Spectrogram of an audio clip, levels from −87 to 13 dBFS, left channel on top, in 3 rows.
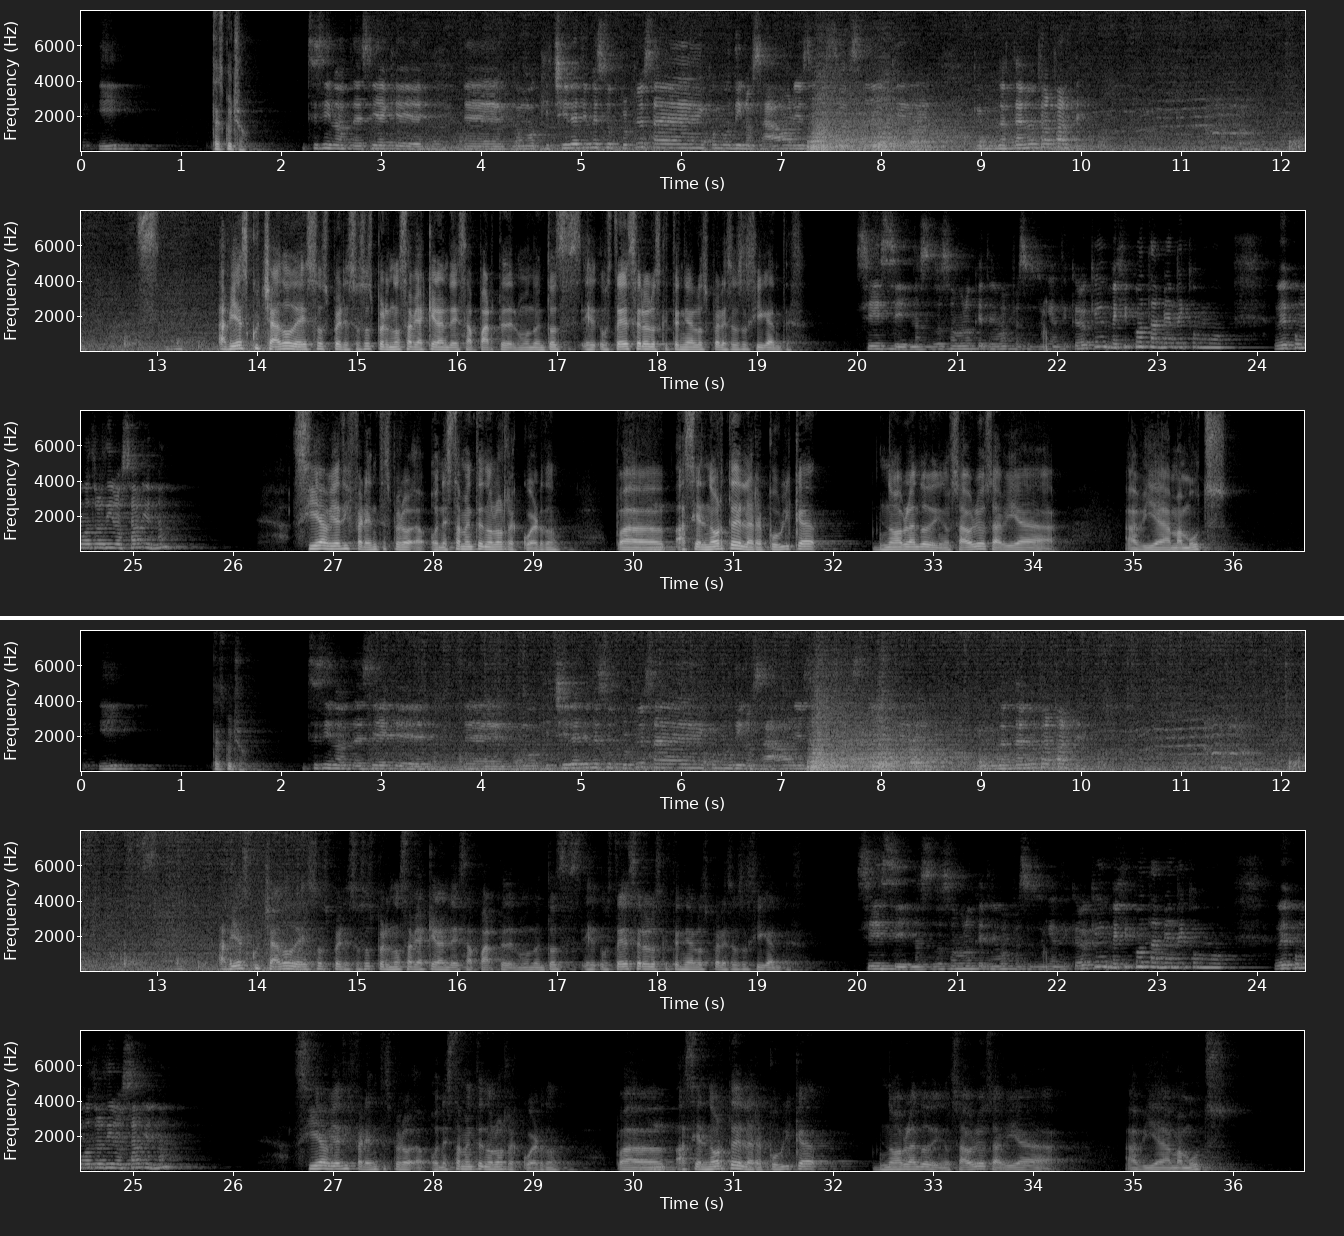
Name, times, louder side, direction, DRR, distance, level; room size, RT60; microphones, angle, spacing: voice 1, 1.3-1.7 12.8-13.3 13.6-19.4 26.6-29.3 29.8-31.8 32.4-34.2 34.9-35.9, left 7 dB, 70° left, 0.3 m, -29 dB
voice 2, 2.2-10.1 20.0-25.4 30.2-30.3, left 2 dB, 35° left, 1.1 m, -39 dB
sound 1, 2.8-14.5, right 1 dB, 35° right, 1.9 m, -38 dB
sound 2, 9.5-14.1, right 2 dB, 55° right, 2.4 m, -48 dB
19.5 x 7.0 x 3.2 m
head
